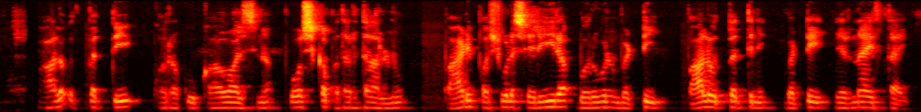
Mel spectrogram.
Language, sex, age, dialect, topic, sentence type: Telugu, male, 18-24, Central/Coastal, agriculture, question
